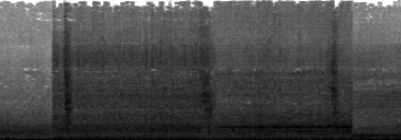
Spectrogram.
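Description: A shovel scrapes through wet mud.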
